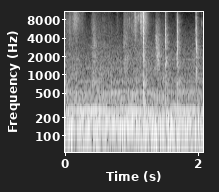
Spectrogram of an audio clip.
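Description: A lift button clicks as a finger presses it.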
